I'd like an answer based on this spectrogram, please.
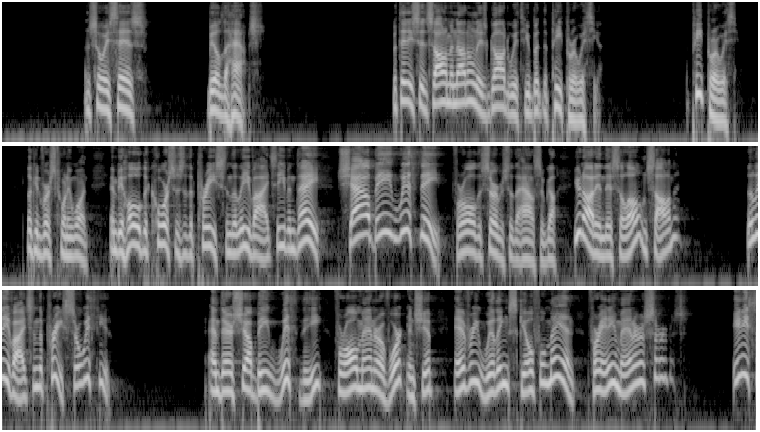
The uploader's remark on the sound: was delivered on August 27, 2023 during our morning service.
